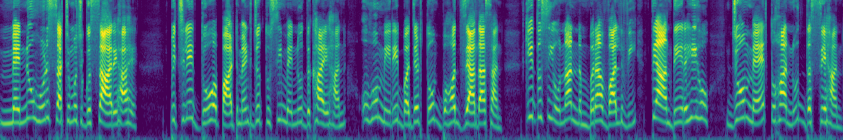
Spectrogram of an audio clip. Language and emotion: Punjabi, angry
